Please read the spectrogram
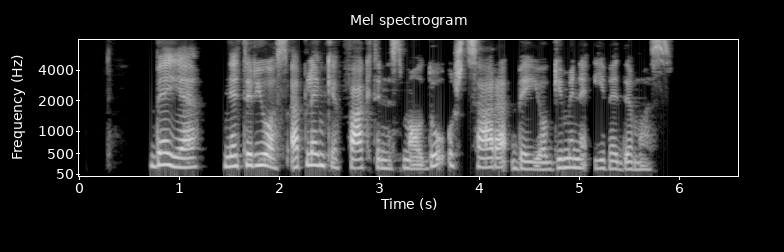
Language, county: Lithuanian, Telšiai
